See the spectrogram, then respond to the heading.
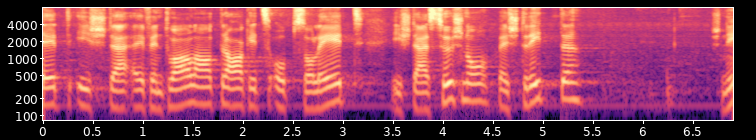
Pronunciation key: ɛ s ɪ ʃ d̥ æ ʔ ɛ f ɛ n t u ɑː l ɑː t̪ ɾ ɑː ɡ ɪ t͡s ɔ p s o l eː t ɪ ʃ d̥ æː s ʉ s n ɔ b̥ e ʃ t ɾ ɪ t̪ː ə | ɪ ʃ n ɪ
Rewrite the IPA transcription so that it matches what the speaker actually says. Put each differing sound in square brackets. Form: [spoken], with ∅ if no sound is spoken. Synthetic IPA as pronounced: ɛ [t] ɪ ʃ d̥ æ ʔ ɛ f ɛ n t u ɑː l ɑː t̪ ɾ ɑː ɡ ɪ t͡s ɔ p s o l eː t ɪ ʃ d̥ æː s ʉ [ʃ] n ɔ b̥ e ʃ t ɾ ɪ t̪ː ə | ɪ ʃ n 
